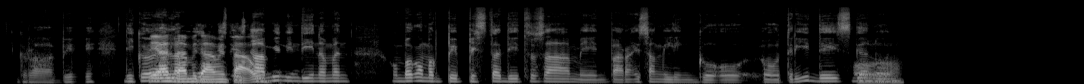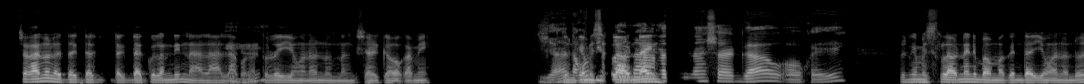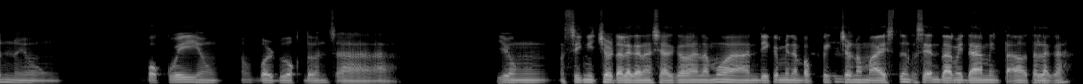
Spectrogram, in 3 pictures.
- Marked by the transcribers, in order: distorted speech; mechanical hum; tapping; static
- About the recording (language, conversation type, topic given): Filipino, unstructured, Ano ang naramdaman mo sa mga lugar na siksikan sa mga turista?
